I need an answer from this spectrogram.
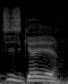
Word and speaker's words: Disgaea: prononce Disgaea.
